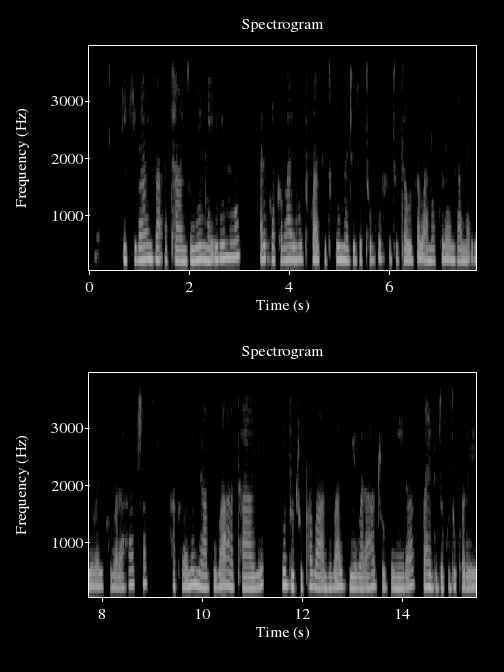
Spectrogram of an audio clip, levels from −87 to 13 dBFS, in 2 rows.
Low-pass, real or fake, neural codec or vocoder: 3.6 kHz; real; none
